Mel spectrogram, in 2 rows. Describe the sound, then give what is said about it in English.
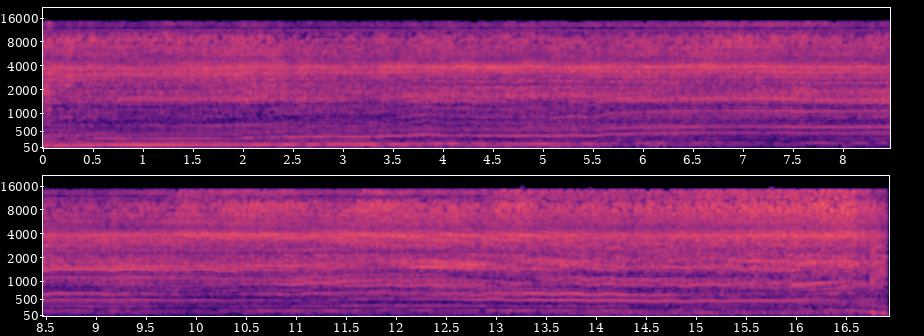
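A loud, heavy pulling-truck engine roars steadily at a truck pull, its pitch climbing and shifting as the revs surge under strain around 220 feet down the track, with no voices. “I actually heard a surge in RPM right here about 220 feet. Truck down there.”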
